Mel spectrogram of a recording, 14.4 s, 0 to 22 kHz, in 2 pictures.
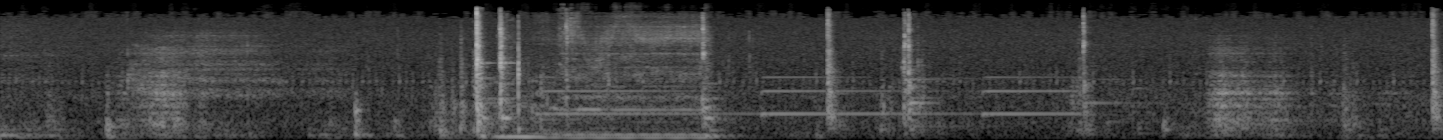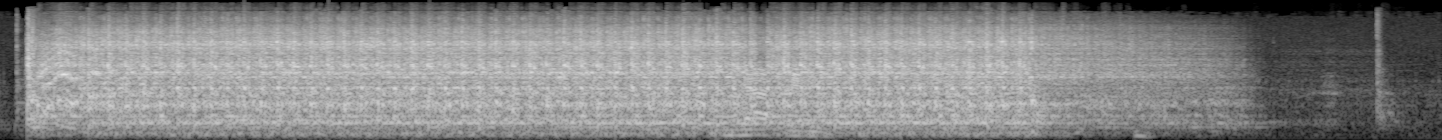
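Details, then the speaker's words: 1995 Ford Taurus SHO, 5-speed manual: steady starter cranking that never catches. Fuel pressure reaches only 20–30 on key-on, then bleeds off. Cranks but no start; a bad fuel pump is suspected, and the electricals may be okay. "Immediately falls back down. So we basically have no fuel pressure. So it looks like we've got a bad pump, which actually that's an encouraging thing, because that means that the electrodigicals may be okay."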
